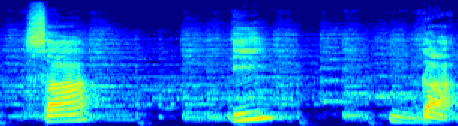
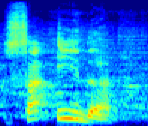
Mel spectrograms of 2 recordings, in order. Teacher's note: O i sozinho na sílaba, ele é a sílaba tônica. Então ele recebe acento. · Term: hiato de i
